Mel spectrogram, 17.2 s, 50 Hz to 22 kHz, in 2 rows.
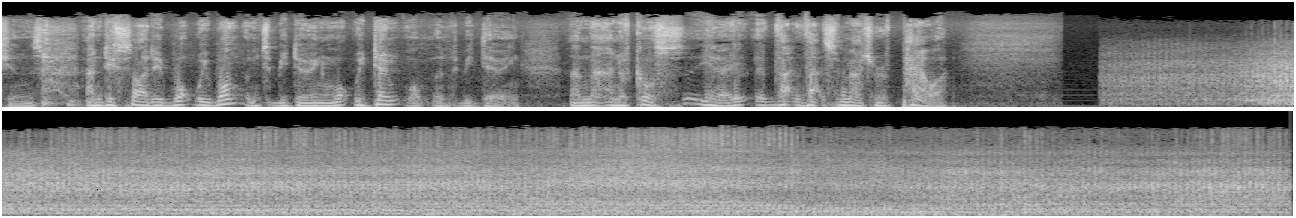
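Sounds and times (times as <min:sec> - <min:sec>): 
speech: 0:00.0 - 0:06.7
police helicopter droning overhead at night: 0:07.3 - 0:17.2.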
